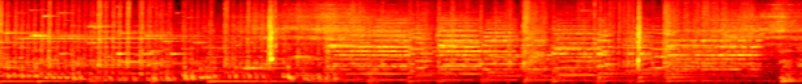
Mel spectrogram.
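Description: Marching band playing, led by the front ensemble's marimbas and other mallet percussion, with held chords over a low sustained bass note and scattered sharp mallet strikes.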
